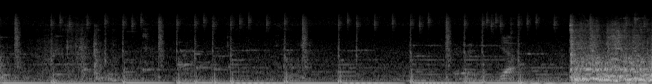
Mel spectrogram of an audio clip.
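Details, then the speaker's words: 1962 Cadillac hearse that sat over 40 years, now with a swapped-in junkyard engine, on its first start: even cranking at about four beats a second, then it fires and runs rough but steady. Healthy start. "it's been like 20 minutes it sounds healthy too dude"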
